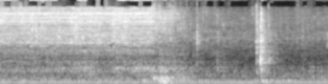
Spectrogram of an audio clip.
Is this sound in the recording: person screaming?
no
